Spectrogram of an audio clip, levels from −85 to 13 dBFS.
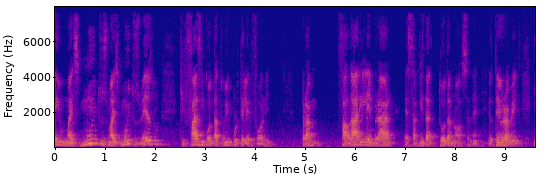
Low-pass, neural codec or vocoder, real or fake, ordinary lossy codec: none; none; real; none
